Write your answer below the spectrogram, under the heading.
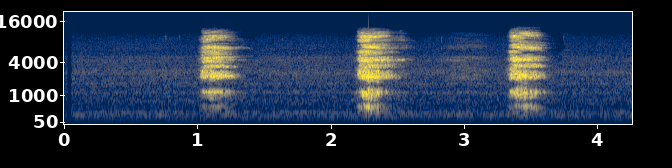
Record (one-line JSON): {"exhalation_length": "4.3 s", "exhalation_amplitude": 27362, "exhalation_signal_mean_std_ratio": 0.43, "survey_phase": "beta (2021-08-13 to 2022-03-07)", "age": "45-64", "gender": "Male", "wearing_mask": "No", "symptom_none": true, "smoker_status": "Ex-smoker", "respiratory_condition_asthma": false, "respiratory_condition_other": true, "recruitment_source": "REACT", "submission_delay": "1 day", "covid_test_result": "Negative", "covid_test_method": "RT-qPCR"}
